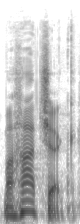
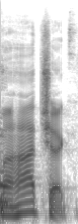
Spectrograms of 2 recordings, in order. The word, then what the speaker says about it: Machacek: It's Machacek. Ooh. Did I say it right? Yes, you did. Machacek.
